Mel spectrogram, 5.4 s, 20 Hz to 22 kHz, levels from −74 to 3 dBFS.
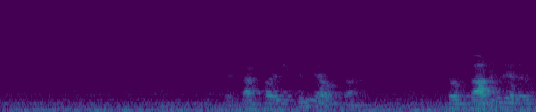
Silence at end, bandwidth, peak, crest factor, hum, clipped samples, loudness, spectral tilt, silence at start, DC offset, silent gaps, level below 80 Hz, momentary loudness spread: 0 s; 8 kHz; -24 dBFS; 24 dB; none; under 0.1%; -49 LUFS; -7 dB/octave; 0 s; under 0.1%; none; -58 dBFS; 17 LU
